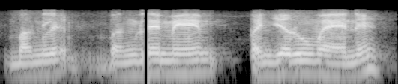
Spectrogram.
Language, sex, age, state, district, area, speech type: Sindhi, male, 60+, Maharashtra, Thane, urban, conversation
